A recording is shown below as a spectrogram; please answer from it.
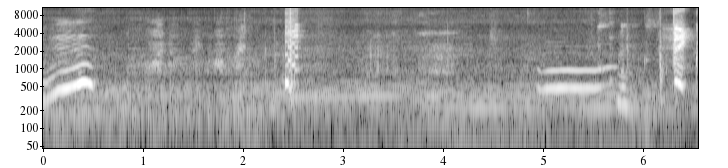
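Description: Toy laptop's electronic sound effects as keys are pressed: a wavering, rising synthetic tone in the first half-second, a sharp click about two and a half seconds in, and a steady beep near the end that drops in pitch as it stops.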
